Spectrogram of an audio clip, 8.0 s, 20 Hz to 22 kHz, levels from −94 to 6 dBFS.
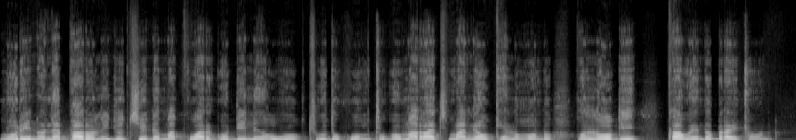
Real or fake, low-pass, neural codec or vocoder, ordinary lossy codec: fake; none; codec, 44.1 kHz, 1.7 kbps, Pupu-Codec; none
